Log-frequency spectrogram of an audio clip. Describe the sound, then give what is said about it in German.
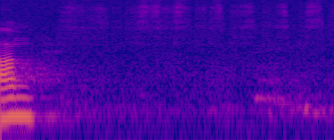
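Writing on a board gives faint, scratchy strokes in a loose rhythm, following a brief voice at the start. “Ja, ich schreibe es mal hier, Liebe.”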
